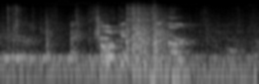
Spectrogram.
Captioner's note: clatter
